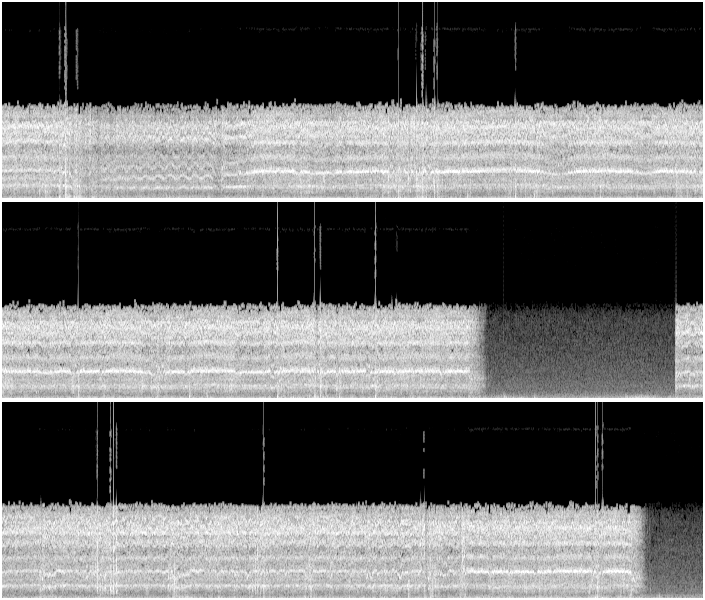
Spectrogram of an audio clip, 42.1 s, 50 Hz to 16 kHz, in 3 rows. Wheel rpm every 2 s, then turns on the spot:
290, 280, 280, 320, 320, 320, 320, 320, 320, 320, 310, 240, 0, 50, 310, 320, 310, 310, 310, 320, 120.
none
